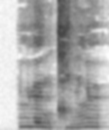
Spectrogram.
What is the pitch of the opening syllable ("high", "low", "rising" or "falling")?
falling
